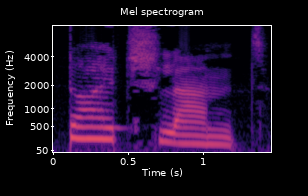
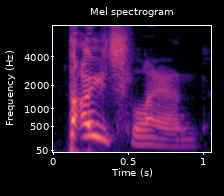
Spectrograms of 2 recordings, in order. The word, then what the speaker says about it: Deutschland: this is how you say German in Germany's died slant Deutschland all right stay with me touch land all right and this word right here is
